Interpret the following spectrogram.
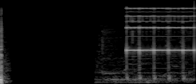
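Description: Silence for about a second and a half, then a high, steady electronic beeping tone with a fast, even pulse near the end.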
